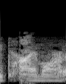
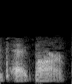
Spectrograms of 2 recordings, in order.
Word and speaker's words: Tajmar: And that's spelled, obviously his first name is Martin, last name is T-A-J-M-A-R. Different people pronounce it different ways. Some people say Tagmar, others say Kaggmar.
